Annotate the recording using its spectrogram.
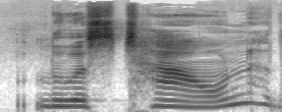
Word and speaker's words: Lewistown: Lewistown. There's a Lewistown in Montana. I like to call it Lewiston, but it's Lewistown. There's a Lewiston in Minnesota that's pronounced Lewiston.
